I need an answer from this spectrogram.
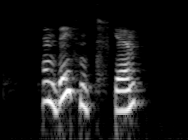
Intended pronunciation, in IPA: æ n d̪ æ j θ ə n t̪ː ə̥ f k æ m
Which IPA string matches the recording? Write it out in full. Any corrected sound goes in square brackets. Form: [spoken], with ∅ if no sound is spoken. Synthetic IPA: æ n d̪ æ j θ ə n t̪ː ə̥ f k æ m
